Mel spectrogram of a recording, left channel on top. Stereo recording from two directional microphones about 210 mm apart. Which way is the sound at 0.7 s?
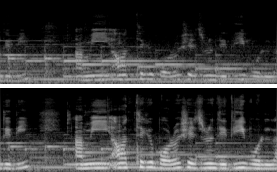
35° right (ahead or behind).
